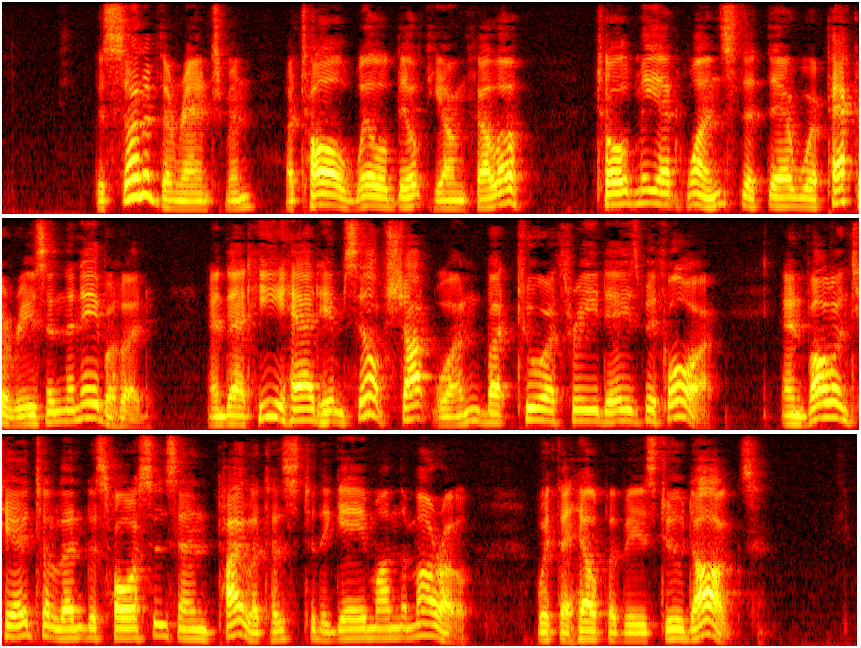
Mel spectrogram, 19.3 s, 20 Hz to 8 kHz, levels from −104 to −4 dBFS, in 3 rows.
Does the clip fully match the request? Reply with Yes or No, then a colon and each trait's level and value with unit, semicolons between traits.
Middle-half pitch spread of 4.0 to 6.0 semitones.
Yes: average, 4.4 semitones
